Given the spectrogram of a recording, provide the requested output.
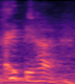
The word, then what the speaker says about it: Kith: Kit gimana sih bacanya? KITH. Kit.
